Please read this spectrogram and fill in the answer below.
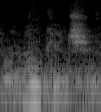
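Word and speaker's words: Vukich: Vukic. Vukic? Vukic, that's pretty close. Let's spell it.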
